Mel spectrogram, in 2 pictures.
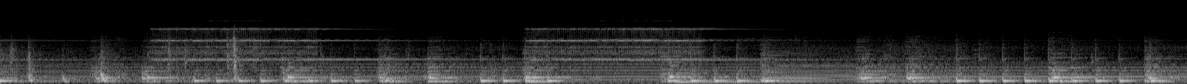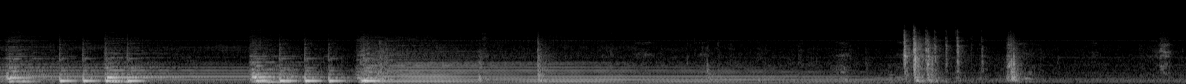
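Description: A telephone bell ringing in three long rings over the first seven seconds and left unanswered, over tense low music of rapidly repeated notes. About halfway through, the music settles into a held low chord, and a couple of knocks sound near the end.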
